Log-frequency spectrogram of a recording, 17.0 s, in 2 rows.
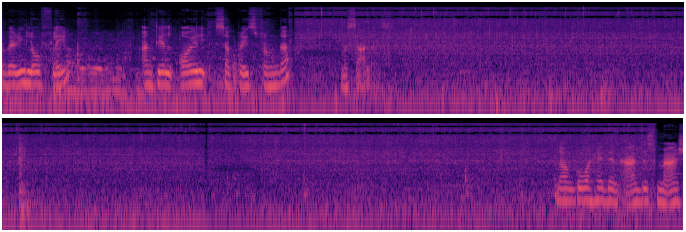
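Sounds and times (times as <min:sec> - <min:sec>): masala sizzling and bubbling in a pan: 0:03.6 - 0:17.0.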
